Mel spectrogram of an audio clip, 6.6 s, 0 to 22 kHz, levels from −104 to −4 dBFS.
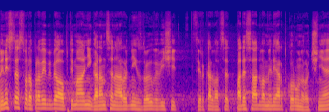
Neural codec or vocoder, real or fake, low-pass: none; real; 14.4 kHz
